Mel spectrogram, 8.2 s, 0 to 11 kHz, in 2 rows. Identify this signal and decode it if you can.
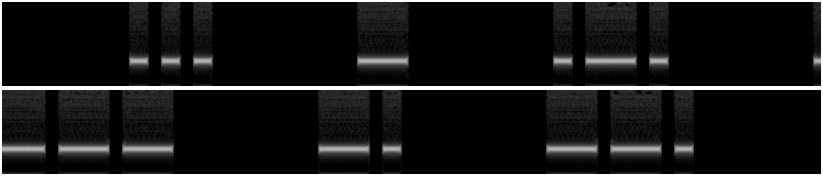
Morse code, heard as a keyed tone, about 15 wpm, spaced as for 8 wpm, 1000 Hz. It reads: STRONG
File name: qotdfiles / 8wpm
